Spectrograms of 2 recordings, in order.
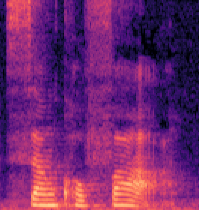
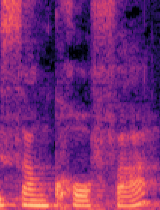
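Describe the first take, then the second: First: The final syllable is drawn out and lengthened. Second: The final syllable is short and clipped. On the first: The speaker calls it right. "I kind of drag the F A" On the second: The speaker calls it wrong. "I don't say sankofa"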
